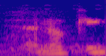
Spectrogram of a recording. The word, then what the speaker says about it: Tanuki: it's it's a tunaki right that's how you pronounce him tanaki Tanuki Tanuki Tanuki yeah Tanuki don't you know the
